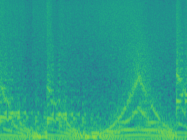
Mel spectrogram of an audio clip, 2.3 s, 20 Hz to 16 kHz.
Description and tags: rave tunes 102 bpm-10
rave tunes 102 bpm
